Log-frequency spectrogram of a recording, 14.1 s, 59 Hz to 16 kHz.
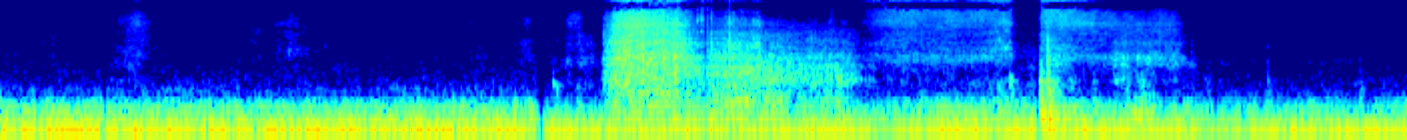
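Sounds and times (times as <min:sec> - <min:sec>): packaging rustling and sliding: 0:06.0 - 0:08.4.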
